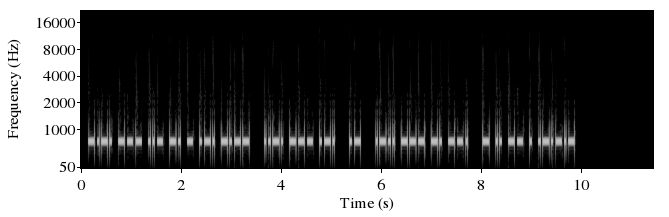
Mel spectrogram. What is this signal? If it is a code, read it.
Morse code, heard as a keyed tone, about 28 wpm, 700 Hz. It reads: COUNTRY FOR A LONG TIME.
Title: Sentences from Top 1000 Words - Review Part 1 - 28wpm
